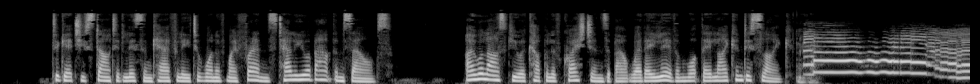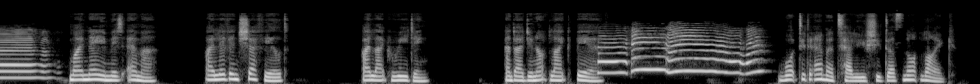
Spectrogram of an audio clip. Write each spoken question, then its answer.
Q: What did Emma tell you she does not like?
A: Beer.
